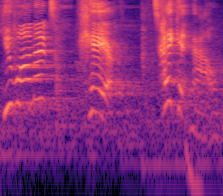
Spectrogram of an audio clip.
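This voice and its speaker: High, cheeky young trickster. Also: female voice, huge pitch swings, measured pace, exaggerated voice. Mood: cheeky, teasing. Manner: playful, nonchalant, taunting. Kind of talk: animated video game acting. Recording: echoey, reverberant, over music.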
